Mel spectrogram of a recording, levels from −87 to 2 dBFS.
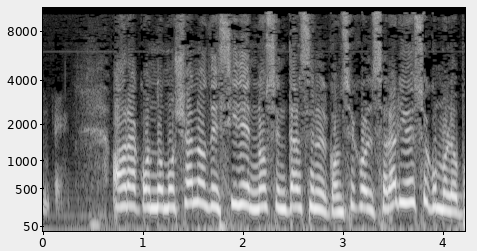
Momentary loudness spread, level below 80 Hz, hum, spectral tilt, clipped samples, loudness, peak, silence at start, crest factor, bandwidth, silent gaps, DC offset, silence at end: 4 LU; -34 dBFS; none; -5 dB/octave; under 0.1%; -10 LUFS; -2 dBFS; 0 s; 8 dB; 11 kHz; none; 0.8%; 0 s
